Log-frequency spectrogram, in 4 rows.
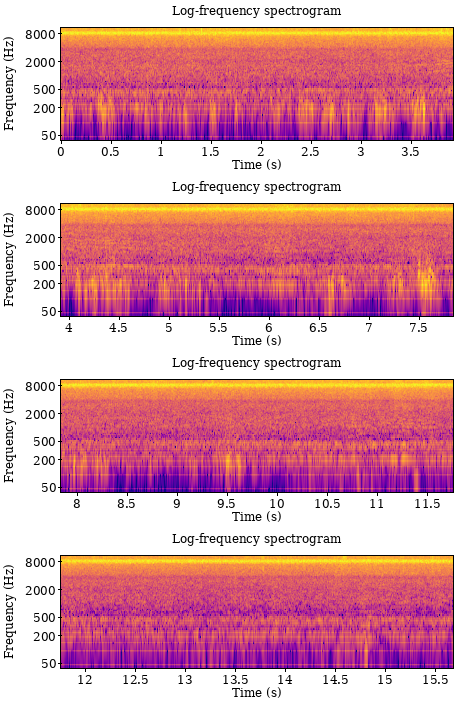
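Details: Honey bees in a nucleus colony dating from 2017, recorded 19 September 2018: a steady, dense droning hum from many bees, with a constant high whine above it and soft low thumps and knocks scattered through.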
